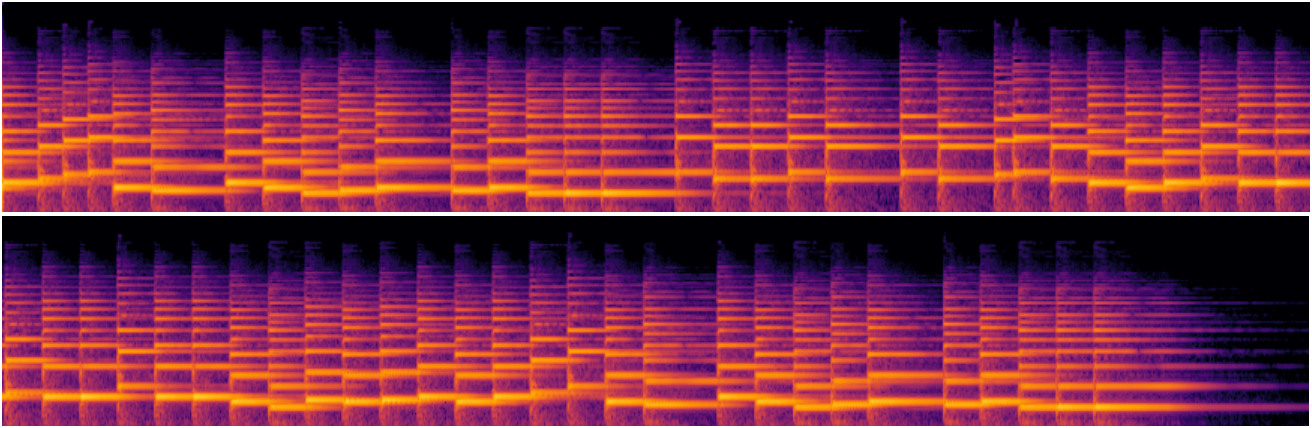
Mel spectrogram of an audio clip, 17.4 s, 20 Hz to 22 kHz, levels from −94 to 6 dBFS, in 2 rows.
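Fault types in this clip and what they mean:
Nothing here sounds like a technical fault; there's no dropout, glitch or distortion to pick out anywhere in the audio.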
